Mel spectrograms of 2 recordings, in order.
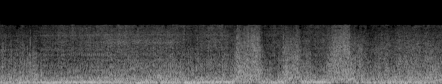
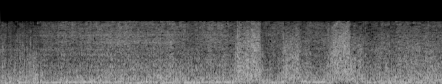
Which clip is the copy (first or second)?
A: second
